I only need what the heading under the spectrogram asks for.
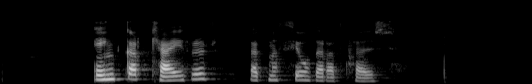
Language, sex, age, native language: Icelandic, female, 50-59, Icelandic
